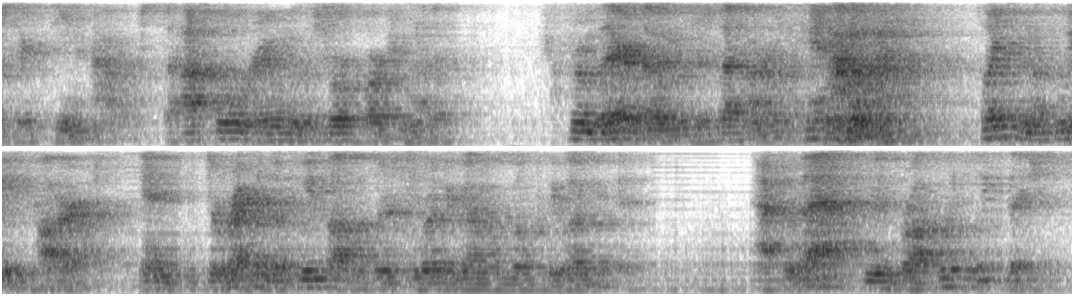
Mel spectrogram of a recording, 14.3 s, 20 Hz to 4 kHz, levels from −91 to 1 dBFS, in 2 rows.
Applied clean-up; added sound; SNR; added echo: neural separator model SepFormer DNS4.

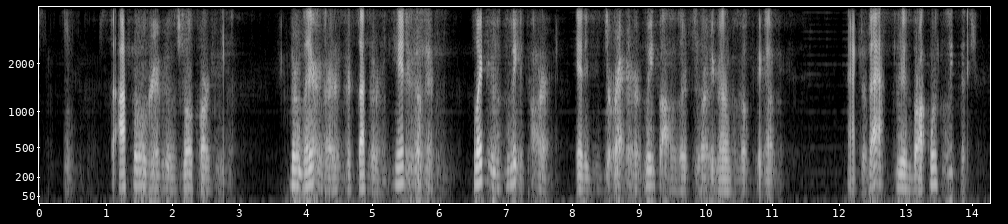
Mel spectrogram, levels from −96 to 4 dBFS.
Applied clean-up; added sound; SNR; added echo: neural separator model SepFormer WHAMR!.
